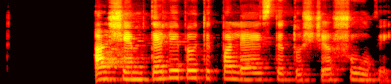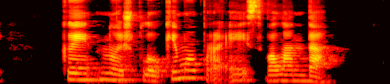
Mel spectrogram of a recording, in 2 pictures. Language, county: Lithuanian, Marijampolė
